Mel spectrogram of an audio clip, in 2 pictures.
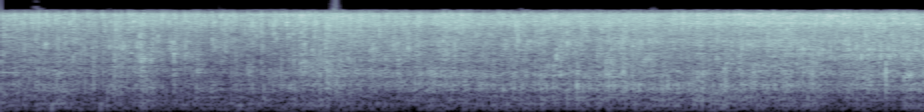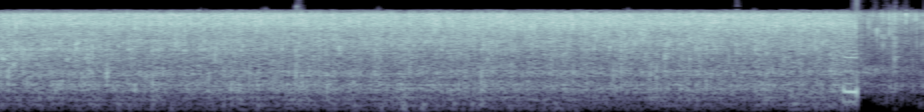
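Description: Fish sizzling in hot oil right after being flipped in a pan, a continuous loud crackling hiss that holds steady throughout, with a brief clatter near the end.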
